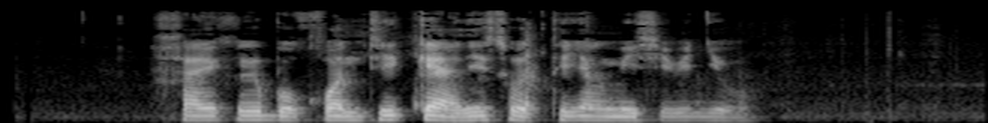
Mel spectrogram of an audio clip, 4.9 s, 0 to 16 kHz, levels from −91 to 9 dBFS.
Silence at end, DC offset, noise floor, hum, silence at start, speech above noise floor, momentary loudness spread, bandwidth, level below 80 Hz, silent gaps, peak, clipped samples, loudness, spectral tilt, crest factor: 1.2 s; under 0.1%; -66 dBFS; none; 0.8 s; 43 dB; 16 LU; 11.5 kHz; -64 dBFS; none; -2 dBFS; under 0.1%; -23 LUFS; -5.5 dB/octave; 24 dB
